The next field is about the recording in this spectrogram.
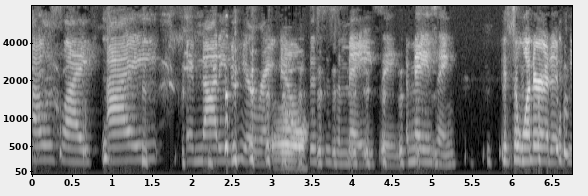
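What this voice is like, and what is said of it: Usual voice. Nothing is said of it.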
